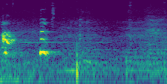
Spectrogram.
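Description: A toddler's two short high-pitched vocal sounds, one right at the start and one about half a second in.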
